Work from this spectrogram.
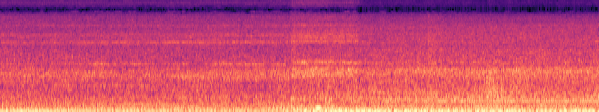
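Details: Honda Civic after ICV cleaning and relearn: low, uneven rough idle that grows louder and strained as the A/C load kicks in, RPM dropping; not fully fixed, throttle body swap tried next.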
